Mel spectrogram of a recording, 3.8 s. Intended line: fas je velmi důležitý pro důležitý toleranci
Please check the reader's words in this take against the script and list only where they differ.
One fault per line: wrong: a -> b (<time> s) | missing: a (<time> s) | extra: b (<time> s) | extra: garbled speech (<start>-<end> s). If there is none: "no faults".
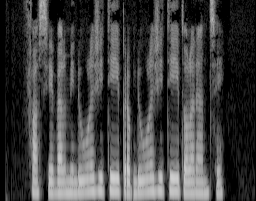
no faults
